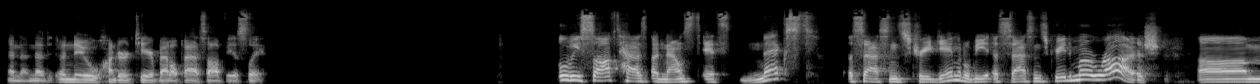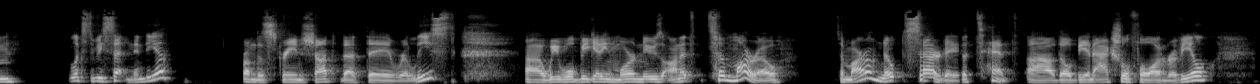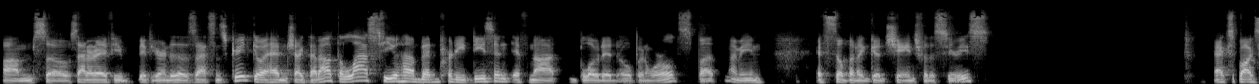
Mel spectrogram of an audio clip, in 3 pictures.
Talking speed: 155 wpm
